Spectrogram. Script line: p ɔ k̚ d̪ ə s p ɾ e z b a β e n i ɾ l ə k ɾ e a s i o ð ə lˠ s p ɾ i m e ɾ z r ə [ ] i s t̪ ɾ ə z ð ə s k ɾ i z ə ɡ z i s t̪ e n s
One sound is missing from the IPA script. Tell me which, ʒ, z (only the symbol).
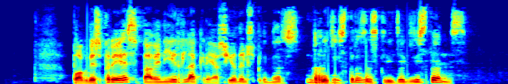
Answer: ʒ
